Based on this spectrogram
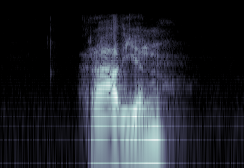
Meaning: plural of Radius
- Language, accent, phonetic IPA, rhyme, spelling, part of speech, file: German, Austria, [ˈʁaːdi̯ən], -aːdi̯ən, Radien, noun, De-at-Radien.ogg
